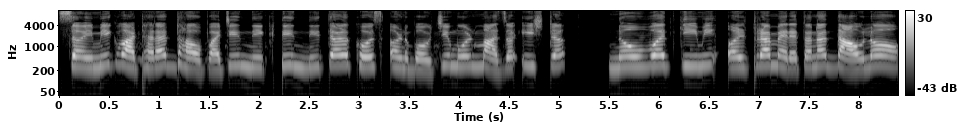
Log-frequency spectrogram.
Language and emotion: Goan Konkani, happy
